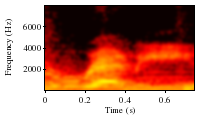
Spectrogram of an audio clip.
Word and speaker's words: Rennie: fourth the last name on the list is Rennie it's the r-e-n-n-i-e ready with the nickname of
